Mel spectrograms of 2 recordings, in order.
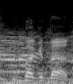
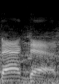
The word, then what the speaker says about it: Baghdad: And I'm working on my pronunciation of Baghdad. Baghdad. It's not Baghdad. I learned that.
